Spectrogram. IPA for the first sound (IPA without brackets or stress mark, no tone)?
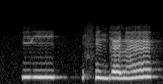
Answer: j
